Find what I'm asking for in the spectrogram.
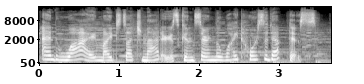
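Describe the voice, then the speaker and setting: An actress voices an ageless immortal lady in a video game. Her high voice is formal and lofty with a teasing amusement, and music plays faintly behind her. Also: steady tone, measured pace, natural voice. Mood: curious, lofty.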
